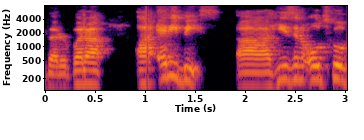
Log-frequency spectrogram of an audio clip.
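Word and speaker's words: Beis: but uh uh eddie beast uh he's an old school bdm i know him from time to time days as well um e-i-s eddie b-e-i-s i think he pronounces it beast um he's on instagram as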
